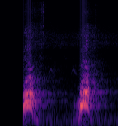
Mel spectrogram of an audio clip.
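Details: Pet Norwegian Elkhound playing frisbee with a family member, giving two short, sharp barks about three quarters of a second apart, each rough and mid-pitched, with quiet between them.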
